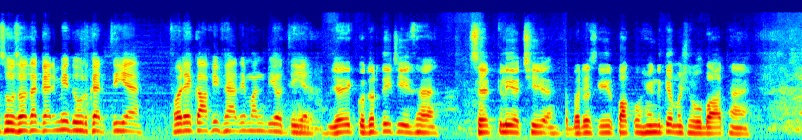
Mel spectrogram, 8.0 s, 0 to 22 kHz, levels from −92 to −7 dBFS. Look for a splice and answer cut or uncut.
cut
